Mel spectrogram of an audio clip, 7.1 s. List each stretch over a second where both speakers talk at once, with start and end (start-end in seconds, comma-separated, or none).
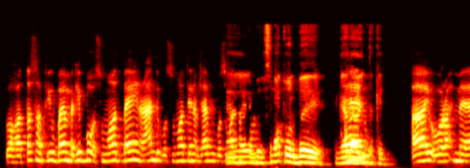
none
